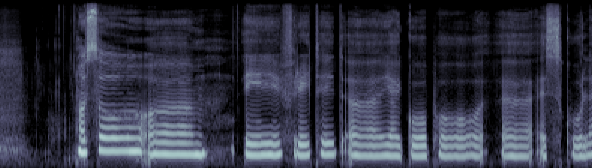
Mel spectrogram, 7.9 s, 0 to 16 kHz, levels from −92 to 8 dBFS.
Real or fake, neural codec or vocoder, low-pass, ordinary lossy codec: real; none; 14.4 kHz; none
